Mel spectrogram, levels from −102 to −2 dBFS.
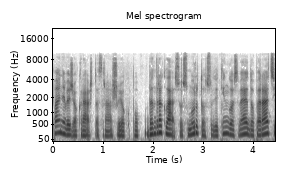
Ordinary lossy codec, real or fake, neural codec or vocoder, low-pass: MP3, 64 kbps; real; none; 9.9 kHz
